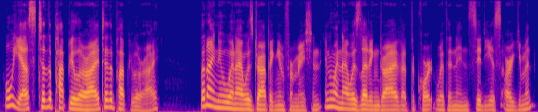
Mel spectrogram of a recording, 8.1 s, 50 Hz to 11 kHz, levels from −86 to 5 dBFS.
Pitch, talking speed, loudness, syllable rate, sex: 145 Hz, 225 wpm, -18 LUFS, 6.2 syllables/s, male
